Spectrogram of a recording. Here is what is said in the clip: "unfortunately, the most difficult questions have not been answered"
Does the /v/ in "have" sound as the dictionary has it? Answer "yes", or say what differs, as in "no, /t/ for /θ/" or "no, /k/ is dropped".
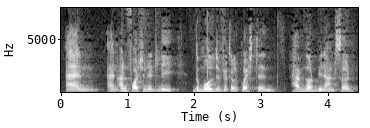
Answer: yes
